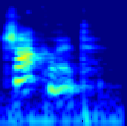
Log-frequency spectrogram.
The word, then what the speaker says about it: chocolate: So the first word that is often mispronounced is chocolate. Chocolate. So even though it has like, I don't know, more than four syllables, it is actually only pronounced with two syllables, and that is chocolate.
